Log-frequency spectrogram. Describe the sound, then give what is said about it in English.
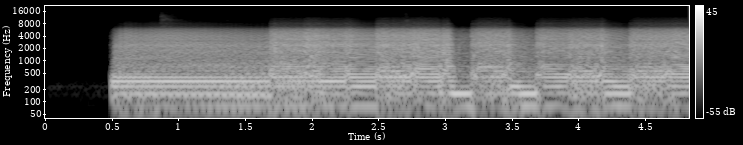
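After a brief silent start, a heavily distorted electric guitar, down-tuned to E-flat, plays a loud, thick riff of sustained low notes moving between single notes of E and D on the A string over the ringing low E string, with no voices. “I'm down-tuned to E-flat, and it goes in between the single notes of E and D.”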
